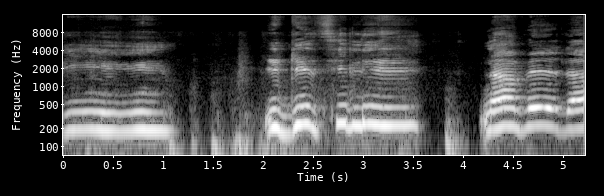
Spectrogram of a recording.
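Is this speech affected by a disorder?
Yes: paralysis.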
